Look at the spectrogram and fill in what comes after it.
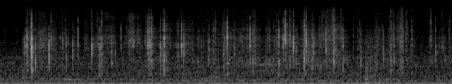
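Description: Shiny plastic sachet of Blend 45 3-in-1 coffee mix crinkling in the hands, with irregular small crackles, as it is handled and worked at with a metal spoon.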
